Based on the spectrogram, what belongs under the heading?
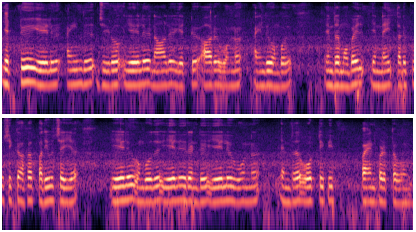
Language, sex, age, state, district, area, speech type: Tamil, male, 30-45, Tamil Nadu, Sivaganga, rural, read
